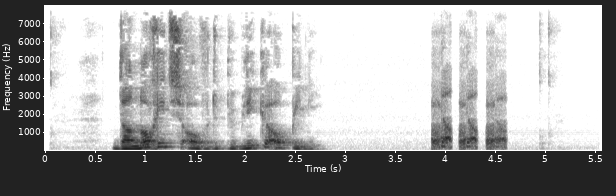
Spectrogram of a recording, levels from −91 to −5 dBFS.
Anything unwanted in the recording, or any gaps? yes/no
yes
